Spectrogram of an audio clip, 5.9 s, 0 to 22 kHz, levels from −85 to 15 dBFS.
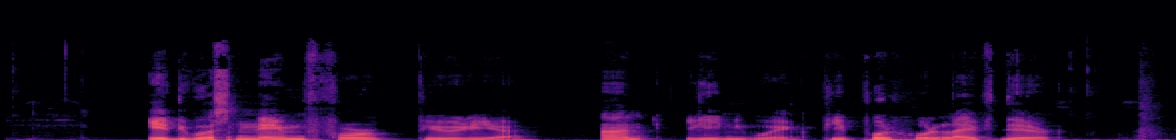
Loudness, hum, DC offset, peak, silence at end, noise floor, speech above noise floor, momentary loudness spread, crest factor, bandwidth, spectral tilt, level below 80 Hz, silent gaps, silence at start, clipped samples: -23 LUFS; none; under 0.1%; -4 dBFS; 0.05 s; -60 dBFS; 38 dB; 9 LU; 20 dB; 15.5 kHz; -6.5 dB/octave; -44 dBFS; none; 0.75 s; under 0.1%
